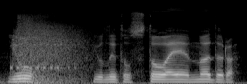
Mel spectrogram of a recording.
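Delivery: put-on rough Russian sailor accent. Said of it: "I like to do Russian accents".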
